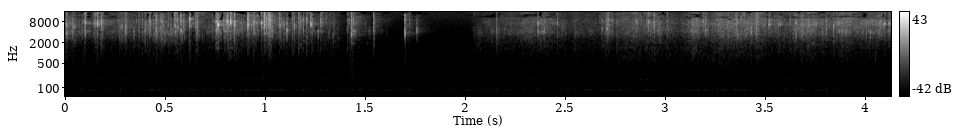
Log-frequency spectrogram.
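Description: Fingers of both hands rummage through and stir a heap of pistachios in their hard shells, making a dense, bright clatter and crinkle of shells. The rattling is sharpest in the first second and a half, drops to near quiet for a moment, then continues as a softer, steady shuffling.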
